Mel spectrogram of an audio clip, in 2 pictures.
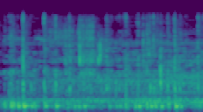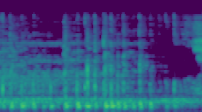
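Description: Rapid, irregular clicking of typing on a computer keyboard.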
